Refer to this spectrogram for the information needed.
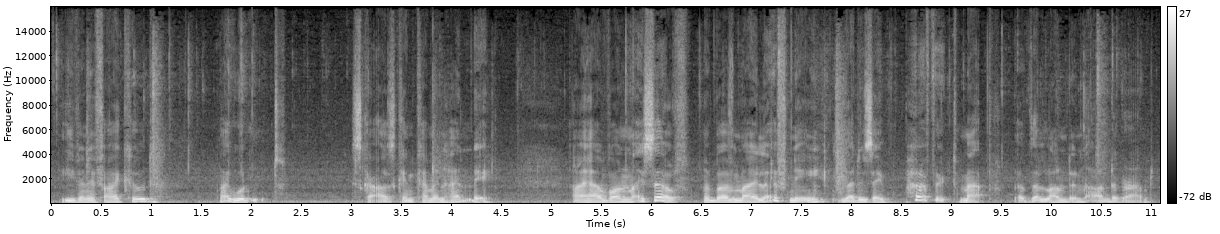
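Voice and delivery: high, slow wise-elder voice; Dumbledore. A narrator's reading. Dumbledore answering McGonagall.

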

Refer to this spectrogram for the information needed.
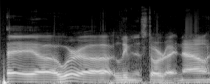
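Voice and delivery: usual speaking voice

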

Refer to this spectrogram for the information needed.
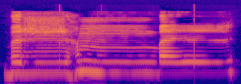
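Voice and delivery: steady droning buzz and hum; mock insect buzz; buzzing drone. A narrator's reading. Narrator voices insect sounds.

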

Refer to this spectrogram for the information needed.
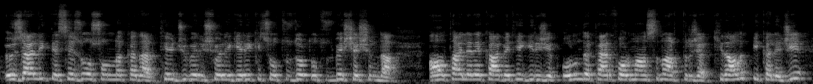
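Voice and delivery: normal talking voice

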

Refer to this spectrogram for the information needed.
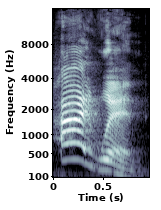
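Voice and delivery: loud, high boast; triumphant declaration. A narrator's reading. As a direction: crow it like a bratty kid brother. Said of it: "he declared".

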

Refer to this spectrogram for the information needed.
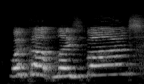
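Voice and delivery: high, loud wake-up call; cheeky whistling engine. A narrator's reading. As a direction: startle a dozing engine awake. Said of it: "he would whistle".

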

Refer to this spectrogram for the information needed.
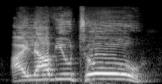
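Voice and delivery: loud, high, delighted; beaming shout back to fans; excited shout. Real, not acted. Fan message says we love you.

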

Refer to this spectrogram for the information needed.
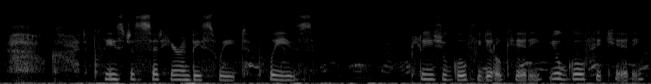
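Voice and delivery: whispered, begging the cat to settle; soft whispered plea to a kitty; pleading whisper. Real, not acted. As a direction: coax softly so the stream can't hear. Soothing cat off-mic.

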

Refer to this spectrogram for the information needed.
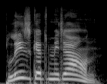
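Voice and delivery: high-pitched, plaintive plea; pleading stranded boy. A narrator's reading. Stranded boy begging Boots for rescue, pleading.

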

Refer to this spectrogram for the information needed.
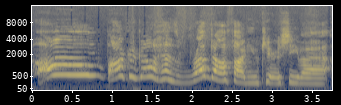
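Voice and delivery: long high "Oh", then loud; excited exclamation. Real, not acted. Reader reacting to Kirishima talking like Bakugo, delighted outburst. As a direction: crow it loudly, high at the start. Exclaiming at a character's crude speech.

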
